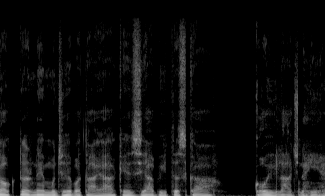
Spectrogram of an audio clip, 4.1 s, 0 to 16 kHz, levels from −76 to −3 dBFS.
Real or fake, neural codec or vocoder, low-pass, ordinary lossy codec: real; none; 14.4 kHz; none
